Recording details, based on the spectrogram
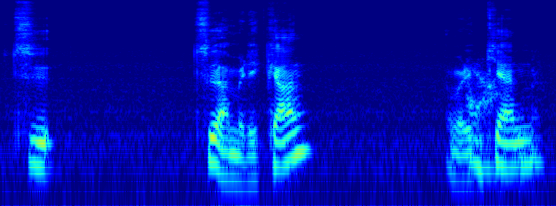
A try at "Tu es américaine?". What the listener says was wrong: Alors, don't forget le « et ».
